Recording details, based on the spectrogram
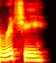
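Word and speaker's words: Ricci: right Christine Richie Richie but they pronounce it Richie r i CCI it was Marshfield thank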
